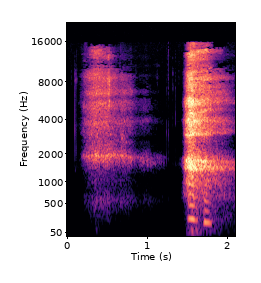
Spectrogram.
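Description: A woman's close-miked breathing: a long breath in, then, about one and a half seconds in, a louder sigh out with a brief voiced start. This is an emotional pause, where she is letting tears come.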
